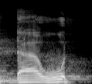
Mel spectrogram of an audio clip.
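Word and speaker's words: داود: yadda wudhu ini sedikit Saya ingin menekankan bacanya Dawud pakai Wow bukan Daud ya kita sering membaca tulisan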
